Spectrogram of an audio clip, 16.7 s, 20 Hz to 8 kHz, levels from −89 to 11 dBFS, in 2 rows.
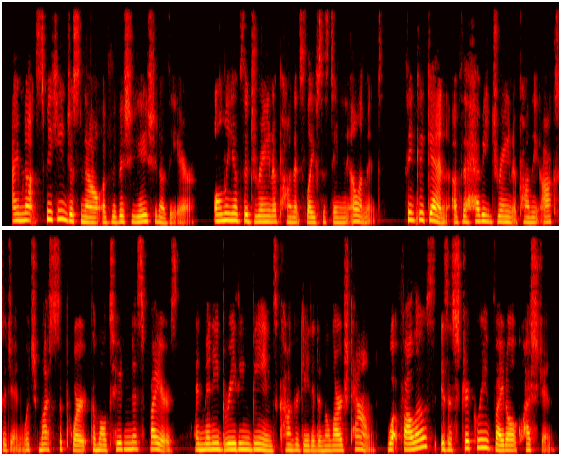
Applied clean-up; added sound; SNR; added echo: neural mask model DeepFilterNet 3.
